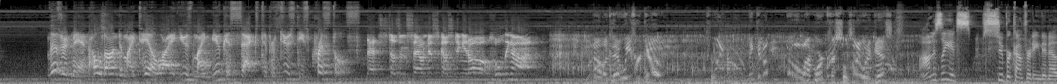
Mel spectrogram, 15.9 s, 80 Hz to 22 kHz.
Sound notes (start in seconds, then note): 9.0 crystal-production noises, much like a fleshy sewing machine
